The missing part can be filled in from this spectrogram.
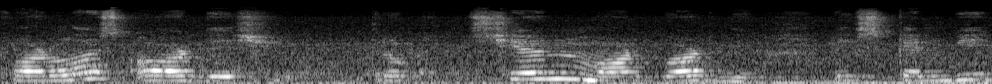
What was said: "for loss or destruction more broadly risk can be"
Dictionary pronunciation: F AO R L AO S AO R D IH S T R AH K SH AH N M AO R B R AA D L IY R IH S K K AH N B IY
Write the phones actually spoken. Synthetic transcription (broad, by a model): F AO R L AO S AO R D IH T R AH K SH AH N M AO R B AA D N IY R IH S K K AH N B IY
